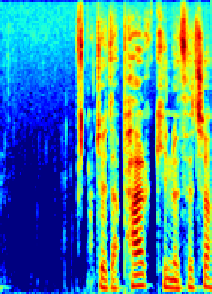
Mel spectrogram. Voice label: "parc", Welsh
